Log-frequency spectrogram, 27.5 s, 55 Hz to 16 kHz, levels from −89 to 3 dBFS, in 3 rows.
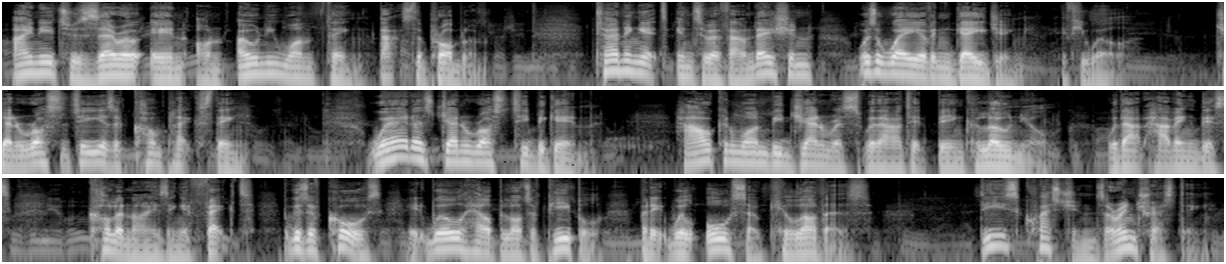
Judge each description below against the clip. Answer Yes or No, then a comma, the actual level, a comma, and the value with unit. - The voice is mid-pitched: No, low, 100 Hz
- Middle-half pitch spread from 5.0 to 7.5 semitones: Yes, average, 5.3 semitones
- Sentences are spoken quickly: No, average, 150 wpm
